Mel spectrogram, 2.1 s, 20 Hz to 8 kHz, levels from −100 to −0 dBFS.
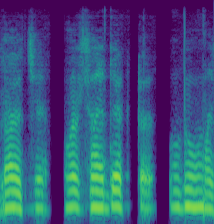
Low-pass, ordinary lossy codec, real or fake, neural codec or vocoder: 7.2 kHz; none; fake; codec, 44.1 kHz, 2.6 kbps, DAC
